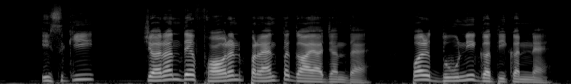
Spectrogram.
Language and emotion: Dogri, neutral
